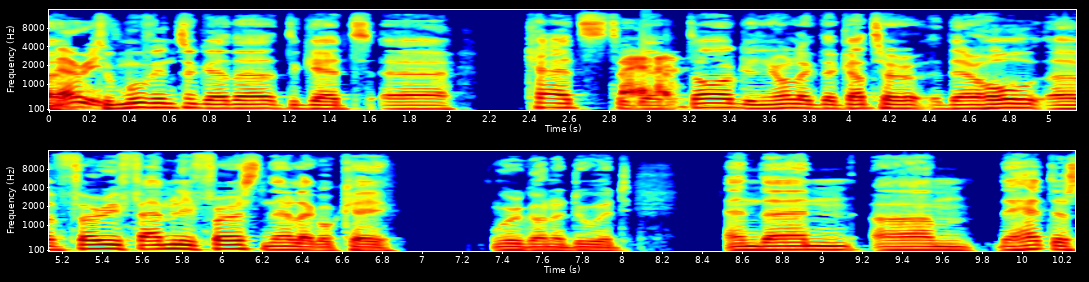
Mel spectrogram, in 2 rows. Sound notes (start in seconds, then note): 2.9 chuckles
